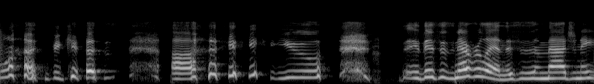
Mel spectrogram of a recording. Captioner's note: laughs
